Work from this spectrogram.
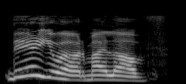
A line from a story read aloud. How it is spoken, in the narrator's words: he called out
